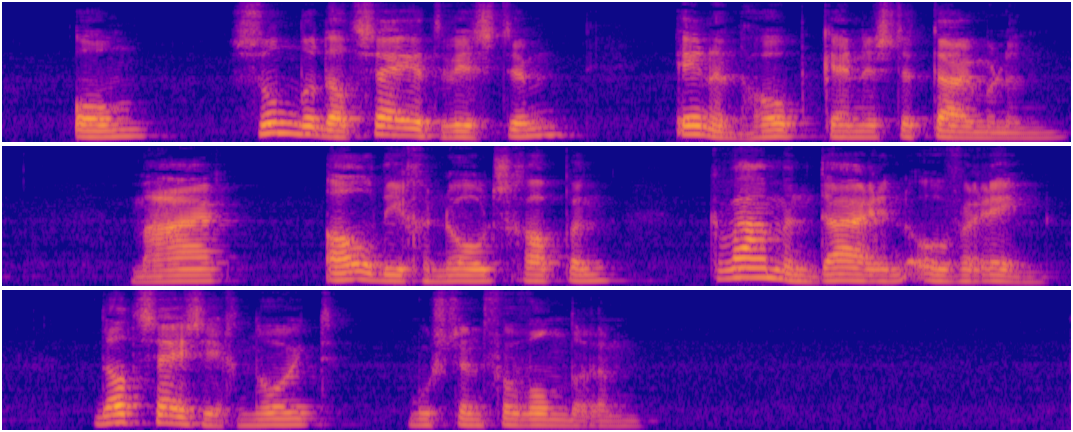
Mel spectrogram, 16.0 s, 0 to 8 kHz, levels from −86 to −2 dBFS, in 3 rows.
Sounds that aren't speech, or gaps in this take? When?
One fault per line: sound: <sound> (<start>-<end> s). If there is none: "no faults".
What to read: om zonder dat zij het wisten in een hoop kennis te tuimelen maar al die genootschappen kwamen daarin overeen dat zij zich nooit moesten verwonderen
no faults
